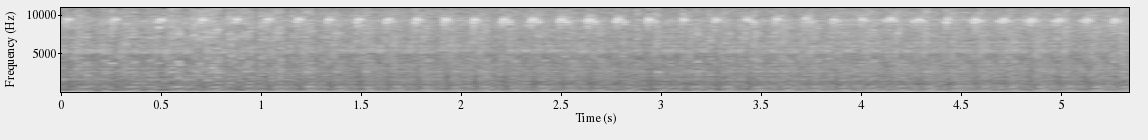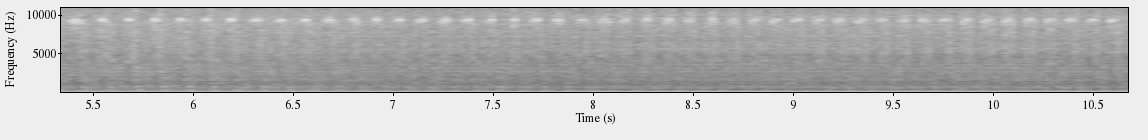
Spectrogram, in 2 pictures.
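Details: 1948 Nash engine after first start, carburetor rebuilt, water hose flushing cooling system, warming up; steady even low beat at fast idle, loud through open exhaust, no misses or knocks, healthy.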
